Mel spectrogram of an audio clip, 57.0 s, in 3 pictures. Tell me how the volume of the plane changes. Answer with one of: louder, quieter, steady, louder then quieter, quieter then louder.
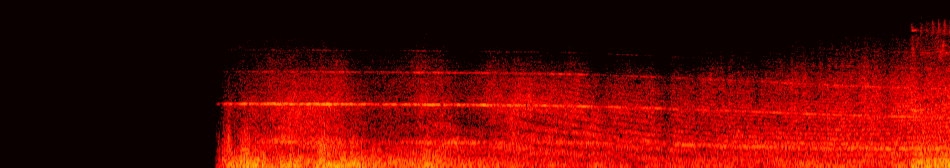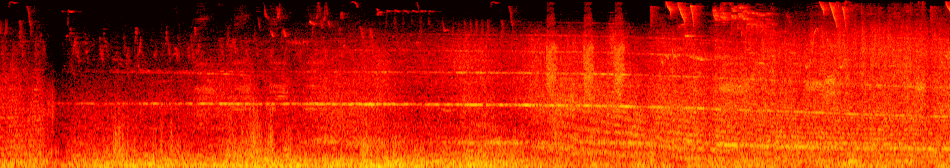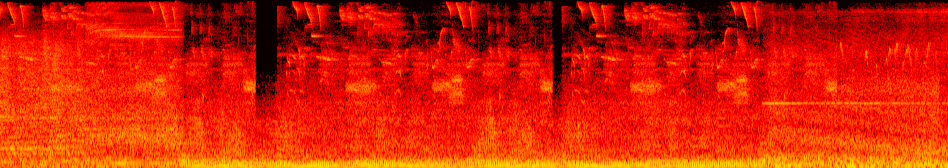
louder then quieter.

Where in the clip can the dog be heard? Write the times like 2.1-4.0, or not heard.
not heard.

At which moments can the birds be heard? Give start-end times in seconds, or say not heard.
18.2-56.8.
